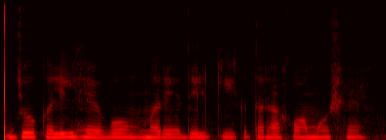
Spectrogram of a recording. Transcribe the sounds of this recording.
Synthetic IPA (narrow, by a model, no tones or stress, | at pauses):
d͡ʒoːkɐliɦɛʋomɐɾed̪ɪlkikt̪ɐɾaxaːmoːʃhɛː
